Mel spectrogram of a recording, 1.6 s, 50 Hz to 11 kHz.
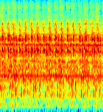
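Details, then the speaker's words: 2008 Can-Am Outlander Max XT 500, which was overheating, blowing the fan fuse and going into limp mode: the cooling fan whirs with a high buzzy tone and a fast regular tick. It was rubbing at first; the odd sound is probably due to a cheap aftermarket fan, but it works. "Sounds okay now. I mean, the fan sounds odd, but that's probably because it's a aftermarket Chinese, but it seems to be working, so all good."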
